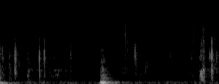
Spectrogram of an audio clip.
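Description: A bulky bag thumps softly as it is set down.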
